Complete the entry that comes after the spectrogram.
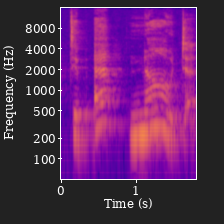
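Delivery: drawn-out, sound by sound; slow phonics blend. Shown as a demonstration. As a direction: blend it slowly for the class. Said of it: "ن، O، ت".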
